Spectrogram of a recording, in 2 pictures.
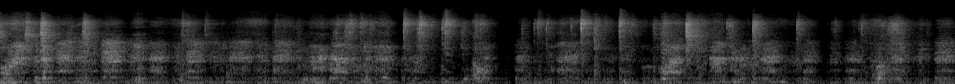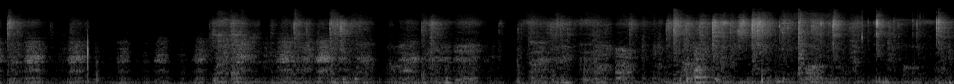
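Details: Indoor play between two female English bulldogs, one in a post-surgery cone: continuous raspy snorts, panting and wheezy grunts, fast and uneven, roughly two per second, with scuffling throughout and a short lull midway.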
